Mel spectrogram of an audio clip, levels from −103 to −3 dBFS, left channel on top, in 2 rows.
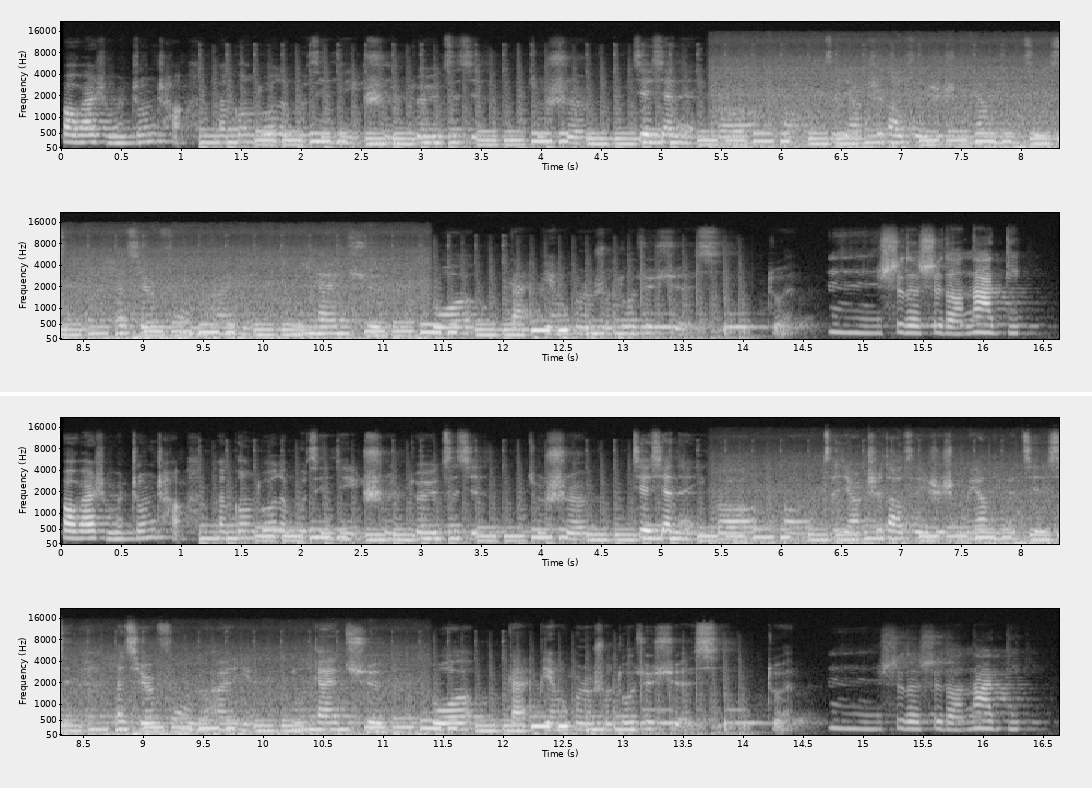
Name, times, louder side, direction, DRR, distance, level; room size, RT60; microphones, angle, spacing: voice 1, 0.0-3.5 3.9-4.4 4.8-10.0 10.2-11.8 12.0-13.9 14.2-14.4, right 2 dB, 80° right, 7 dB, 3.0 m, -24 dB
sound 1, 1.1-14.1, equal, 5° left, 2.1 m, -21 dB
voice 2, 2.1-2.9 14.7-16.3, left 4 dB, 85° left, 5 dB, 2.7 m, -27 dB
sound 2, 5.4-11.4, left 1 dB, 20° left, 1.1 m, -27 dB
29.5 x 15.5 x 8.5 m, 0.83 s
head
